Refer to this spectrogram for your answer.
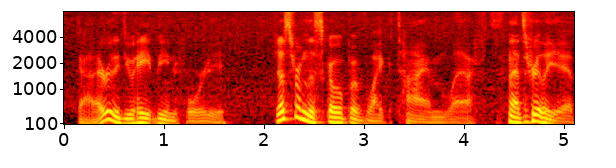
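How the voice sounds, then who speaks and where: A man talks with very wide pitch swings and big swings in loudness. Noticeable background noise runs under the voice. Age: 40s. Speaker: video game streamer. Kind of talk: casual live stream chat. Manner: casual, profane.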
